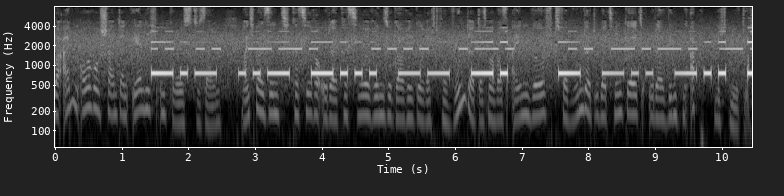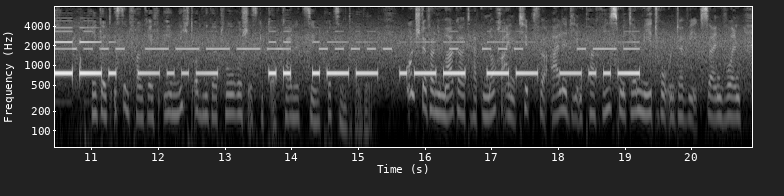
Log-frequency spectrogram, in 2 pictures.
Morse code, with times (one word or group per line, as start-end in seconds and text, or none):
1.4-6.8 KUBMN
7.6-12.9 TDDGX
13.7-19.2 IWWMX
